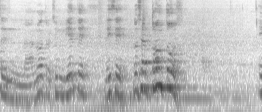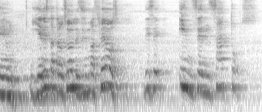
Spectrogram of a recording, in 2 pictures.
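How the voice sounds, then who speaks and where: A man's voice: high-pitched, mellow, a little hiss or hum. A man, a pastor giving a folksy, conversational sermon and often addressing the congregation as brothers. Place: church hall. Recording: echoey church hall, distant mic.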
